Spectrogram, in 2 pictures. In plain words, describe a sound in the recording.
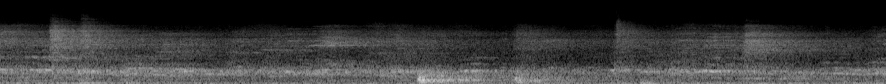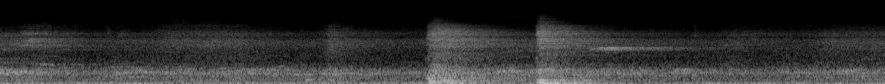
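Ice skates scrape and glide on ice in a large echoing rink.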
